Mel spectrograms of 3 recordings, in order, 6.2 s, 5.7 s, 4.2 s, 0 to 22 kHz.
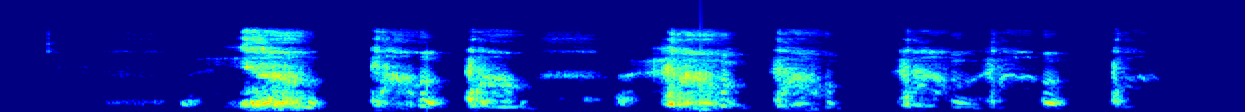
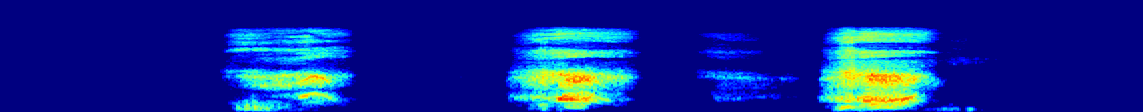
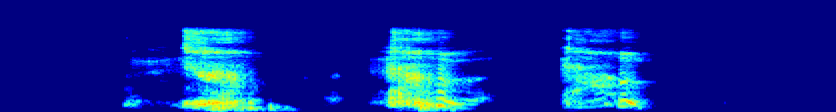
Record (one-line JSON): {"cough_length": "6.2 s", "cough_amplitude": 7128, "cough_signal_mean_std_ratio": 0.44, "exhalation_length": "5.7 s", "exhalation_amplitude": 25866, "exhalation_signal_mean_std_ratio": 0.34, "three_cough_length": "4.2 s", "three_cough_amplitude": 9131, "three_cough_signal_mean_std_ratio": 0.41, "survey_phase": "beta (2021-08-13 to 2022-03-07)", "age": "45-64", "gender": "Male", "wearing_mask": "No", "symptom_new_continuous_cough": true, "symptom_runny_or_blocked_nose": true, "symptom_shortness_of_breath": true, "symptom_onset": "5 days", "smoker_status": "Never smoked", "respiratory_condition_asthma": false, "respiratory_condition_other": false, "recruitment_source": "Test and Trace", "submission_delay": "1 day", "covid_test_result": "Positive", "covid_test_method": "RT-qPCR", "covid_ct_value": 18.9, "covid_ct_gene": "ORF1ab gene", "covid_ct_mean": 20.2, "covid_viral_load": "240000 copies/ml", "covid_viral_load_category": "Low viral load (10K-1M copies/ml)"}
